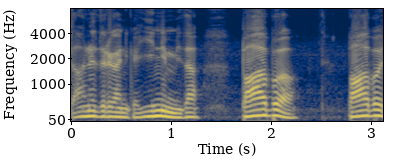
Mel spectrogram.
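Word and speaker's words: Barbour: 바버 바버 자 바버는 발음을요프 like바이 이발사하고 똑같이 발음을 하라고 나와 있네요.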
